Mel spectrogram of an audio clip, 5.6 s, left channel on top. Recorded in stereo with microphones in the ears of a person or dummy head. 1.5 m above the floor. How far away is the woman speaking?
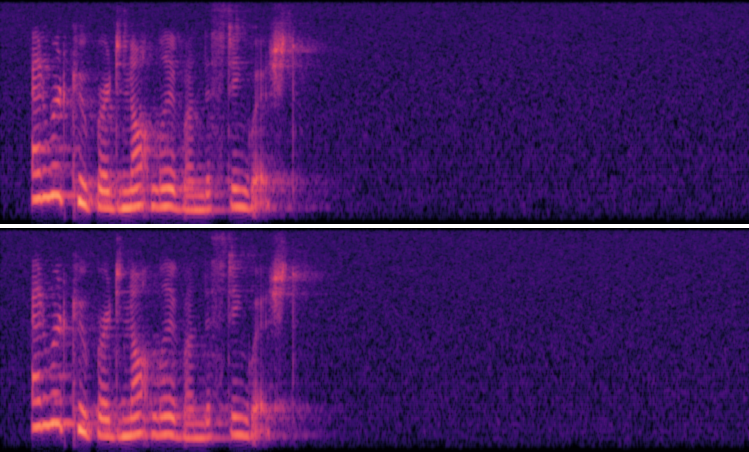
About 0.6 m.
